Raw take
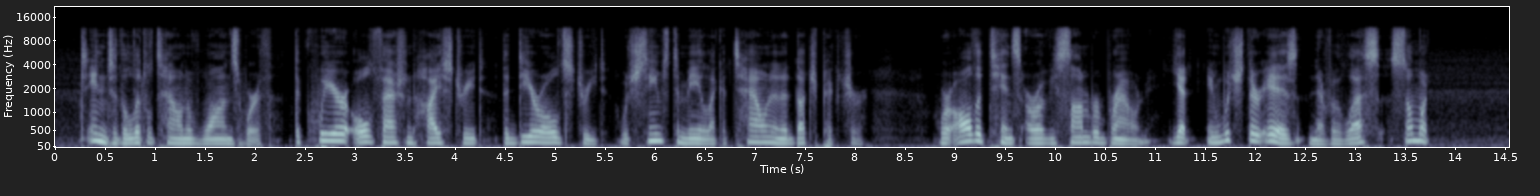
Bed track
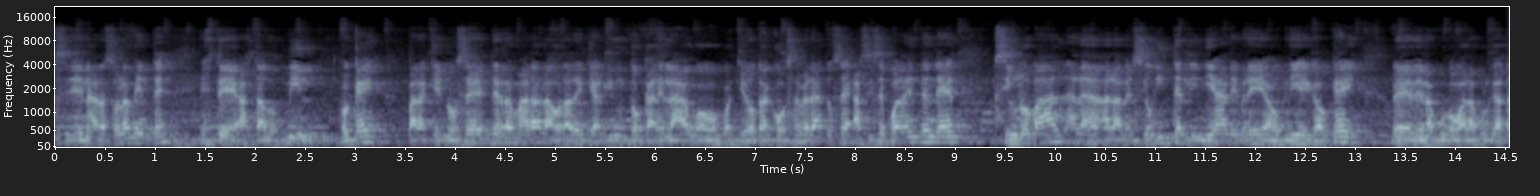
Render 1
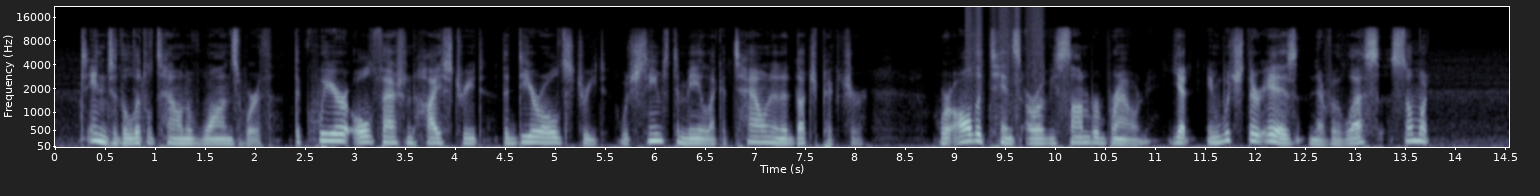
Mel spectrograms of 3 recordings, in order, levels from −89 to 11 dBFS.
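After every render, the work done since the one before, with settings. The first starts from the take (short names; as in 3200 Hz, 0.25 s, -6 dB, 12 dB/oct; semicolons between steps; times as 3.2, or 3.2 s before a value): 5.09–6.46 air absorption 54 m; 9.1–9.9 block floating point 5-bit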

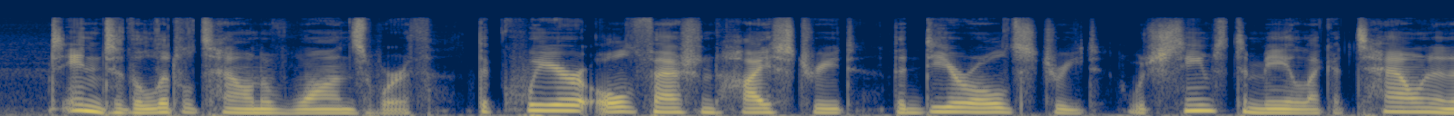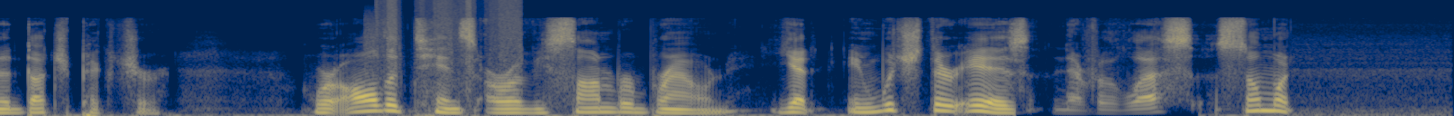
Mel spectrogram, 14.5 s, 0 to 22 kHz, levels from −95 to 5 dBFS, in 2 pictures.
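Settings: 8–9.16 LPF 7600 Hz; 12.35–13.28 HPF 720 Hz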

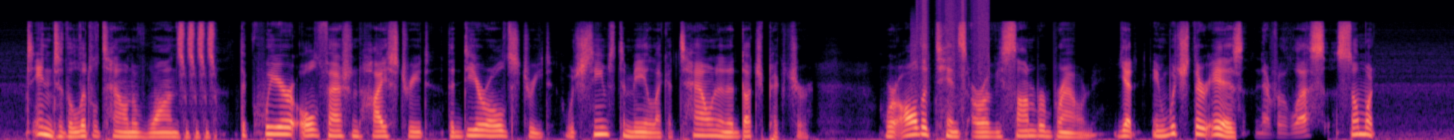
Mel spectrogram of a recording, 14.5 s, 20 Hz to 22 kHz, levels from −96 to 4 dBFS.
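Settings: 1.76 stutter in place 0.10 s, 4 plays; 10.74–11.2 air absorption 450 m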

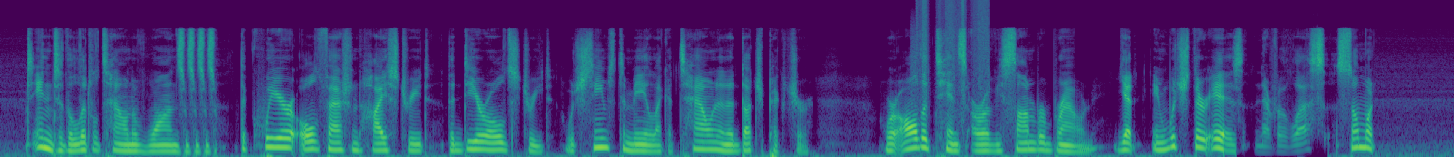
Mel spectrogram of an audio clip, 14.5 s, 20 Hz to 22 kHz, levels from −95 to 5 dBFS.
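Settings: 12.23–13.17 compressor 16:1, threshold -24 dBFS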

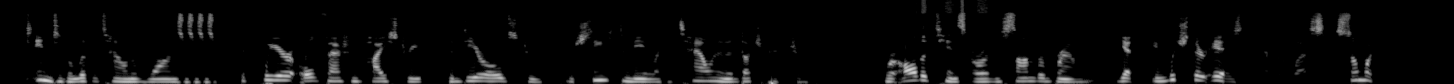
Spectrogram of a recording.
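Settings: per-bin expansion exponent 3; in parallel at +3 dB: compressor, threshold -34 dBFS, peak gain reduction 18.5 dB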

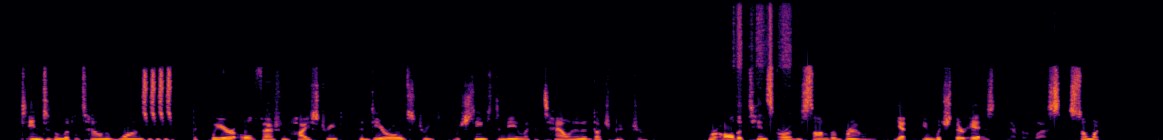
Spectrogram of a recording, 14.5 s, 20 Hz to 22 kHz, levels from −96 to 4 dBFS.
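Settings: wow and flutter 21 cents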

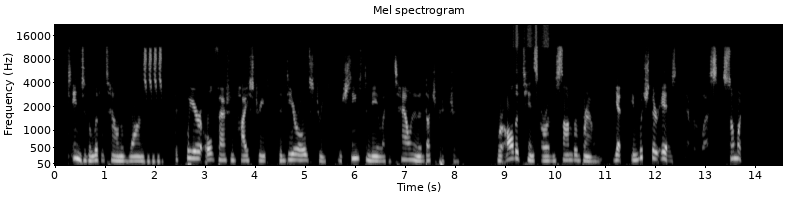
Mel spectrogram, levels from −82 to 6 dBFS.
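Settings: gain +5 dB; limiter -3 dBFS, peak gain reduction 2 dB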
